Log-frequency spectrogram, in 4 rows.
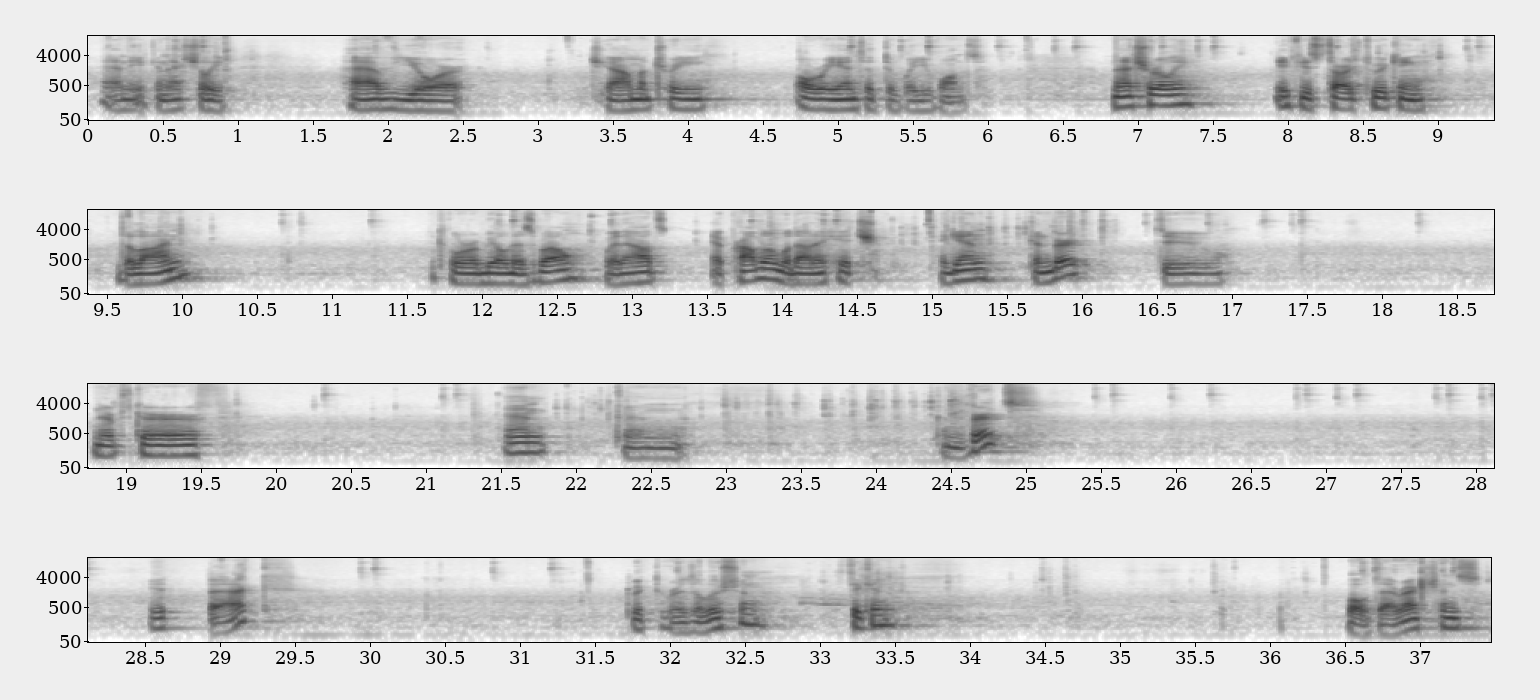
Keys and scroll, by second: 0.0-1.3 scroll, 8.0 s, 9.9 t, 14.6 Tab, 14.6-16.0 typing, 16.0 Return, 21.3 Tab, 21.7-24.7 typing, 32.8 Tab, 33.0-33.9 typing, 34.5 Return.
